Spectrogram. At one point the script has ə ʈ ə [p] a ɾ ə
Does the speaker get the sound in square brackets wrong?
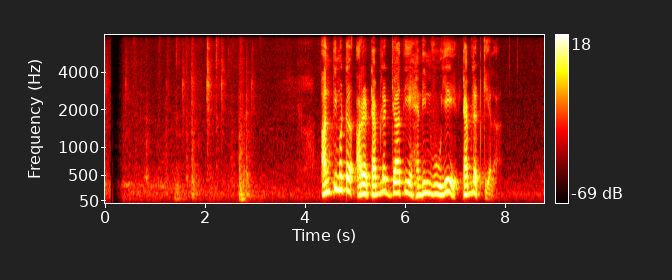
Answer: yes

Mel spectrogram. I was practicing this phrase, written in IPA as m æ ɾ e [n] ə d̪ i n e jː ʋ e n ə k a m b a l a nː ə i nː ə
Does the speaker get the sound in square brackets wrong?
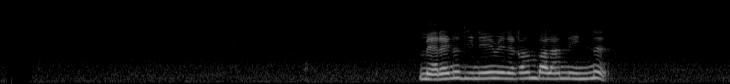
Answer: no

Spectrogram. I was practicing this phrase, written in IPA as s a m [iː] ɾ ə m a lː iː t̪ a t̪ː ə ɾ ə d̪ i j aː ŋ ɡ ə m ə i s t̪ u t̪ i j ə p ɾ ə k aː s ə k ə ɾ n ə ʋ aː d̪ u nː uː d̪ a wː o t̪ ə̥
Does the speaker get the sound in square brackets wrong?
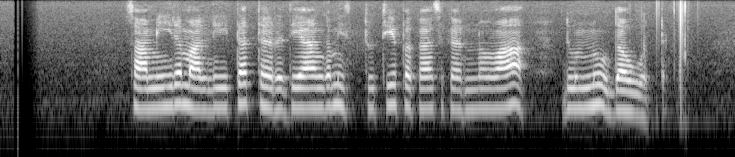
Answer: no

